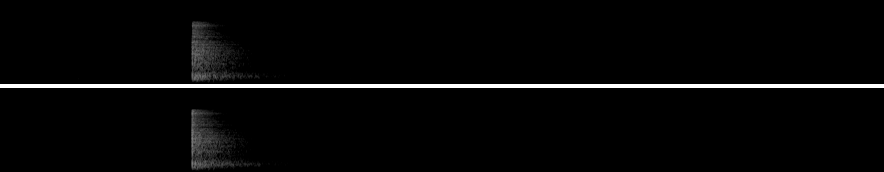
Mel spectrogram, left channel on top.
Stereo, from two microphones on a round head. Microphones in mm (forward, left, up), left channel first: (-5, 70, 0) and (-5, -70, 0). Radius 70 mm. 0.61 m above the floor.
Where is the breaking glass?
75° right (ahead or behind), 0.6 m.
